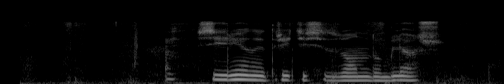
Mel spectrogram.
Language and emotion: Russian, neutral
